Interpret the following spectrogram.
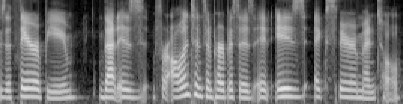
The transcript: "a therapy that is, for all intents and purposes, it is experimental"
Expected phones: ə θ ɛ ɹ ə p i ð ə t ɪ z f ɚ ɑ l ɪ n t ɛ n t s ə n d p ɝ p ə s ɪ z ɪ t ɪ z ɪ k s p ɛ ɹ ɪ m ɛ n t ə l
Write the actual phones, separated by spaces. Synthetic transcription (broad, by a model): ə θ ɛ ɹ ə p i ð ə t ɪ z f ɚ ɑ l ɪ n t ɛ n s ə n p ɝ p ə s ɪ z ɪ t ɪ z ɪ k s p ɛ ɹ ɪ m ɛ n t l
